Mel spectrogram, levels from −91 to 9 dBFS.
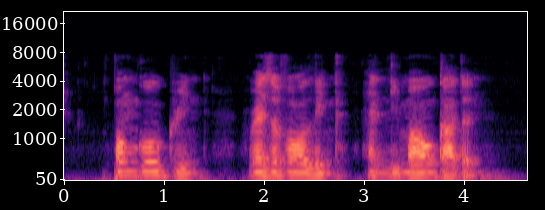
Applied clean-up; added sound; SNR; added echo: none; none; none; reverberation time 0.2 s.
